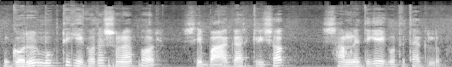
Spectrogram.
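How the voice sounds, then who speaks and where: A man narrates a children's story in a mid-pitched voice. His delivery is scripted and unhurried, and there is a little noise and ambience behind him. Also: a little mellow.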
